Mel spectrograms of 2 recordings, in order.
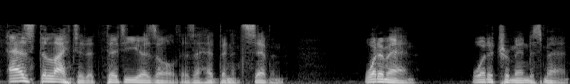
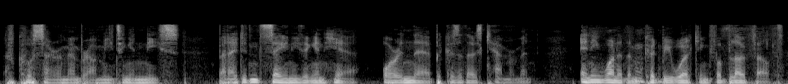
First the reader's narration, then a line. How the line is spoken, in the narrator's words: in a hushed voice said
